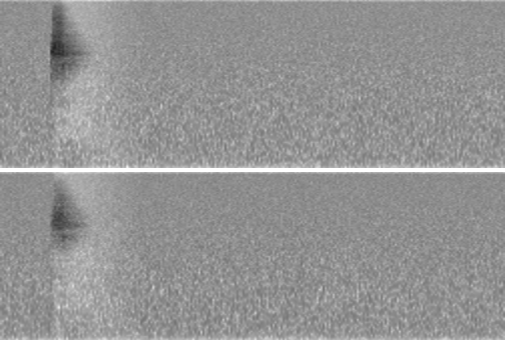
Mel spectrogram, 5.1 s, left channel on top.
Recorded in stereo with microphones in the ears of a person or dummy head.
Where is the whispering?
65° left (ahead or behind), 0.5 m.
